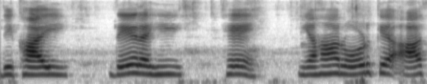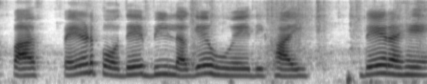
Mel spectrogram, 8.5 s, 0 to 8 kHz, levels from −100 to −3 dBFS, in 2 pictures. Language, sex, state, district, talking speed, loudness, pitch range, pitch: Hindi, female, Madhya Pradesh, Dhar, 110 wpm, -20 LUFS, 215-250 Hz, 235 Hz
